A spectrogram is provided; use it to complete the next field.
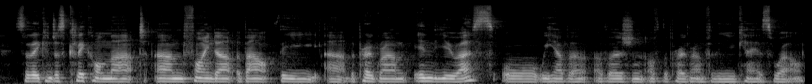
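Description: A woman with an English accent speaks at a moderate pace in a very deep, low pitch, monotone and flat, with hardly any pauses. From England. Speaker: menopause author. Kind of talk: interview.

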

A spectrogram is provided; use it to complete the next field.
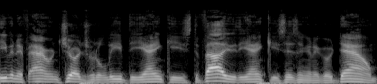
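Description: A man talks at medium pitch with ordinary pitch variation in a normal speaking voice against a quiet background. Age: 50s. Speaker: sports business podcast host. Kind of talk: interview.

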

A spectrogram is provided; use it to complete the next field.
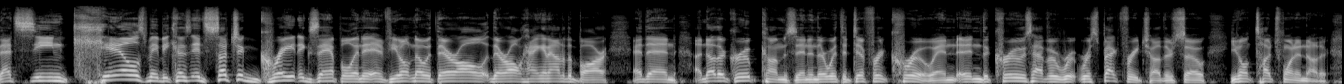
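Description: A man with an ordinary speaking voice talks at a fairly quick pace and a medium pitch, with lively intonation and very even loudness, on a very clean recording with a silent background. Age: 40s. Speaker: podcast co-host. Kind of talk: casual chat.

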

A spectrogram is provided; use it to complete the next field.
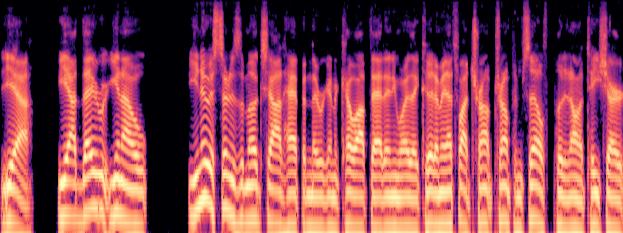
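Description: With a Tennessee accent, a man talks very fast in an intense tone, his loudness very even and his pitch varying in an ordinary way, the sound dry and close with no echo against a quiet background. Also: medium pitch for a man. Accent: Southern US (Tennessee). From rural Middle Tennessee, US South (Clay County). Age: 30s. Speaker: stand-up comedian. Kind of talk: casual interview chat. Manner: can sound combative or intense.

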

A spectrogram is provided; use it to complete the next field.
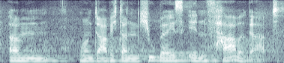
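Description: Speaking fairly slowly, a man is heard with audible room echo and noticeable background noise. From Hamburg, northern Germany. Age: 40s. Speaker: DJ and music producer. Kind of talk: interview before live audience. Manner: halting, many fillers.

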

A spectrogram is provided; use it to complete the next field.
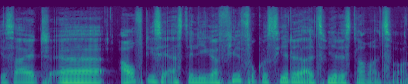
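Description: Dark and mellow in tone, a man's voice comes out somewhat breathy. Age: 50s. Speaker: triathlete and teacher. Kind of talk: casual interview. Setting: studio couch.

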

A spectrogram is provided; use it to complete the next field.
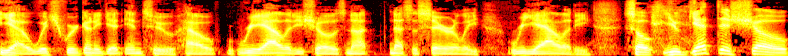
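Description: A man with an American accent speaks at a fairly slow pace. His very deep, low voice carries lively intonation. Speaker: podcast host. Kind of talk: casual interview chat.

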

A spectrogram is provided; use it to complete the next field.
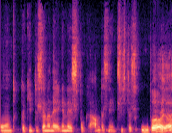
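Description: A dark, mellow tone at a moderate pace, in a Viennese accent. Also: man. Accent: Viennese Austrian German. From Austria, Vienna. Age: 40s. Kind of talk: interview. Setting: remote connection.

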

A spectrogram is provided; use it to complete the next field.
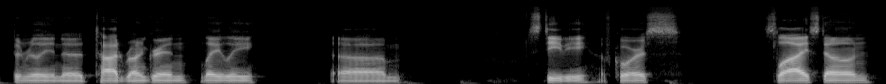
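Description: A man speaks very slowly in a very deep, low voice with flat, monotone intonation and long, frequent pauses, on a very clean recording with a silent background. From Chicago, US Midwest. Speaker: musician. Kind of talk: casual interview.

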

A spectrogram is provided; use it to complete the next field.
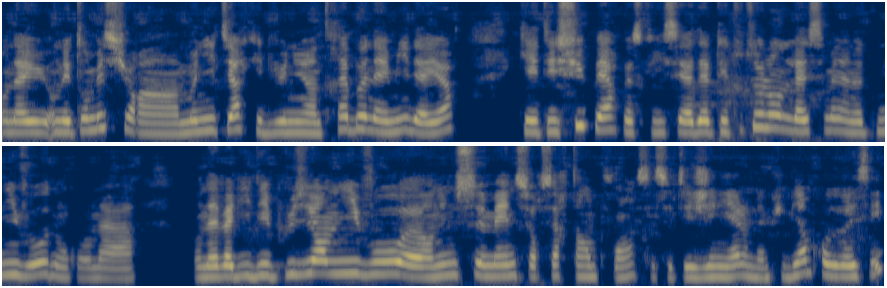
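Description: With a dry, close sound and no echo, a woman talks at a fairly quick pace in an unremarkable speaking voice, fairly high in pitch with fairly even intonation. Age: 30s. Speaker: sailor, liveaboard traveller. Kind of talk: interview.

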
